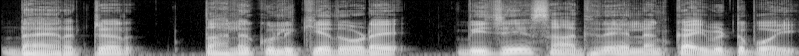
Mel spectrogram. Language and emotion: Malayalam, sad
